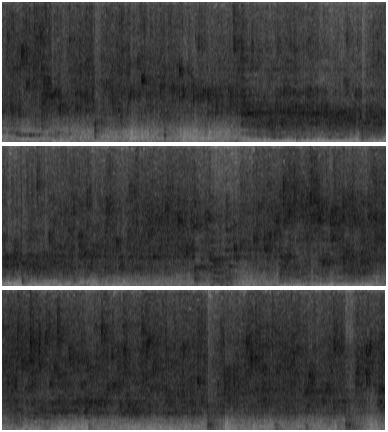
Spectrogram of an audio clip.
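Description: Beef hitting a hot pan for a stir fry, a loud continuous sizzle and crackle with stirring scrapes and spatters, close up and steady throughout.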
